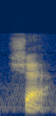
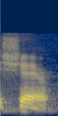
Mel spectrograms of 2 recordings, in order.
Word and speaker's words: cher: Sha. the c h e r people want to say share but it's not it's sha the that's the the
